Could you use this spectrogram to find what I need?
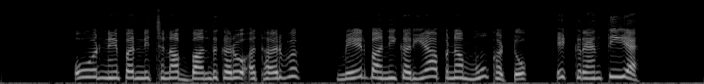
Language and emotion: Dogri, disgusted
